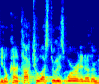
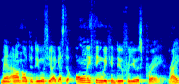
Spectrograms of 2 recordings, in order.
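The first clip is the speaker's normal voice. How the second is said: usual speaking voice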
